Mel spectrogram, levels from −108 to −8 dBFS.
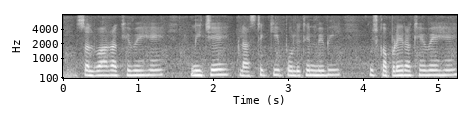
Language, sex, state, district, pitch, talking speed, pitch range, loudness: Hindi, female, Bihar, Samastipur, 220 Hz, 170 wpm, 215-230 Hz, -14 LUFS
